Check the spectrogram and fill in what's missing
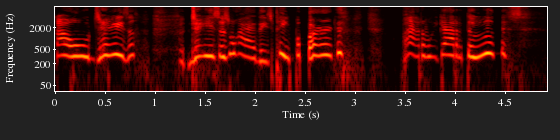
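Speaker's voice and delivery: very high, hysterical, frantic wailing. Retelling how the villagers react, rolling on the ground: imitating frantic freaking out.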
